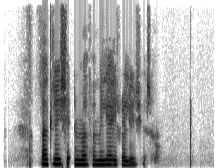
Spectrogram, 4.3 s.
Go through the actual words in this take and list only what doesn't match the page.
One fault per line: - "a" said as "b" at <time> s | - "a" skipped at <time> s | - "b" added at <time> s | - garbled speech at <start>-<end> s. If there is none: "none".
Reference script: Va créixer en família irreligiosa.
- "una" added at 1.6 s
